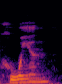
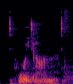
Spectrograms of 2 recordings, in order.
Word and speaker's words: Huion: Is it pronounced Hawaiian or Huion? Huion? Huion.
